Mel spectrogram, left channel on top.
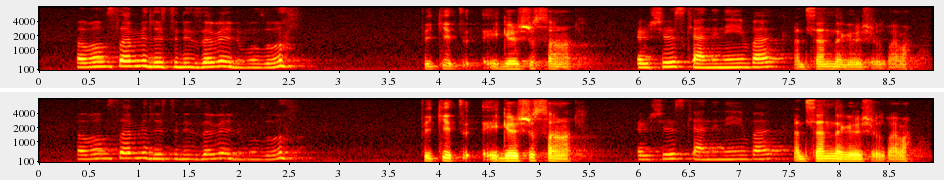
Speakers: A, on the left; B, on the right.
A: Tamam sen bilirsin izlemeyelim o zaman.
B: Peki t- e, görüşürüz sonra.
A: <laughs> Görüşürüz kendine iyi bak.
B: Hadi sen de görüşürüz bay bay.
